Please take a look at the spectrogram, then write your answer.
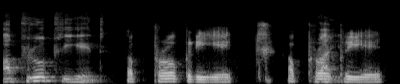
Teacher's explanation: It has four syllables and generally here we are giving a stress over the second syllable.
